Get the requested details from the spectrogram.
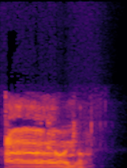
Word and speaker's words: Hokkaido: Garvu Gill guided his team MRF Skoda Fabia R5 to his fourth consecutive Asia Pacific Rally Championship success on last weekend's Rally Hokkaido in Japan. Do you see how I pronounced that? – Hokkaido. Yeah.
